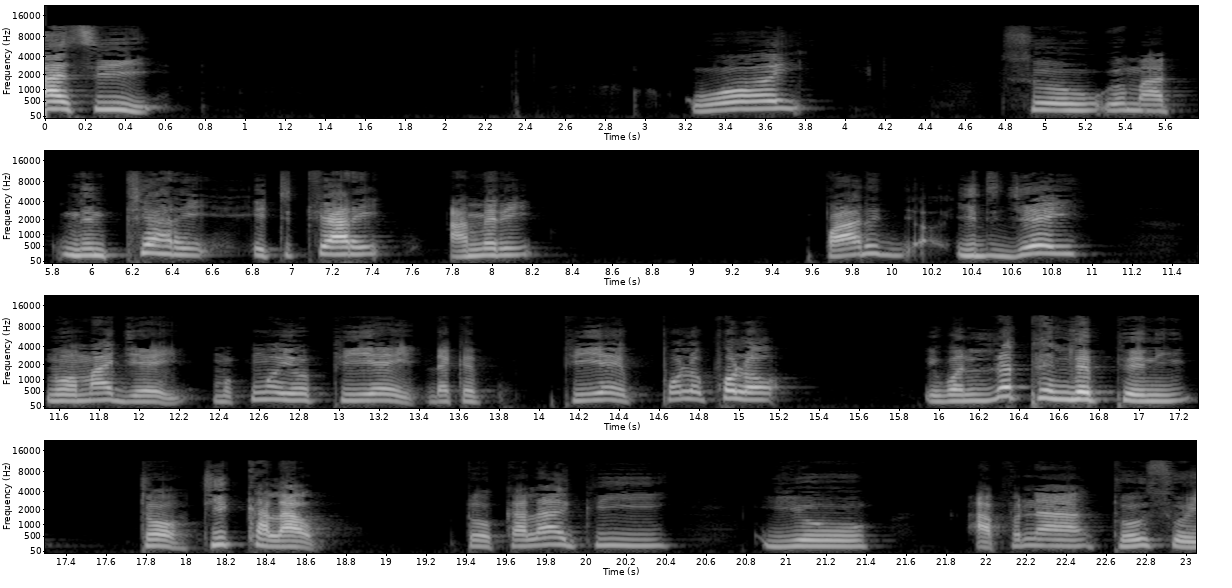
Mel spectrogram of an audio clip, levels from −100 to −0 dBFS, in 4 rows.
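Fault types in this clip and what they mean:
Low-delay AAC compression: The speech sounds rough and grainy from start to finish. The damage is plainly audible. Noise sits between the pitch harmonics. The likely cause is AAC-ELD, whose short frames blur harmonics. The coarseness fits a low bitrate near 32 kbps.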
